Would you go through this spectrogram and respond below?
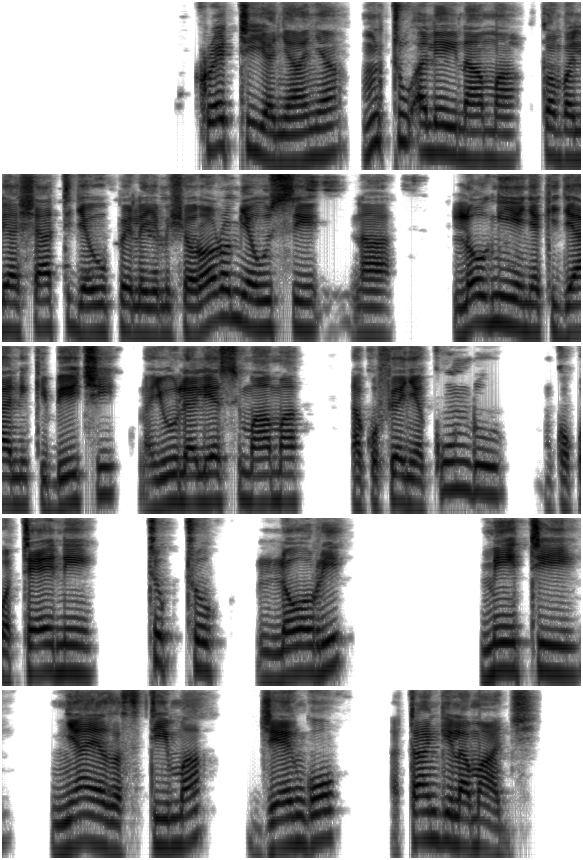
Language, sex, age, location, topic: Swahili, male, 36-49, Mombasa, finance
